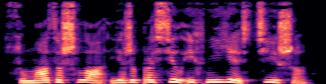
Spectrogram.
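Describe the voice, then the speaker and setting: A woman's voice: mid-range voice, fairly even intonation, moderate pace, natural voice. A cold, bitter rich young man snaps out harsh, scornful lines, as a woman reads him in a storybook. He is plainly in the middle of a told story.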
